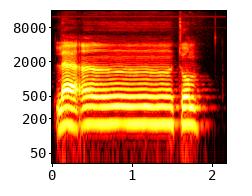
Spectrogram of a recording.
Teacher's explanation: لا أنتم نون ساكنة في كلمة لأنتم أتى بعدها حرف التاء، والتاء من حروف الإخفاء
